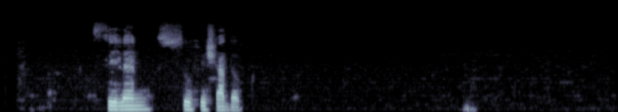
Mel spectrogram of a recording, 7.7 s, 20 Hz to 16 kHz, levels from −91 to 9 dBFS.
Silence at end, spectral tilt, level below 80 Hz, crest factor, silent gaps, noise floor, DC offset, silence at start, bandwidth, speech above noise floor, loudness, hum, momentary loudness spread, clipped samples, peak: 1.85 s; -8.5 dB/octave; -60 dBFS; 22 dB; none; -78 dBFS; under 0.1%; 1.35 s; 6.6 kHz; 59 dB; -19 LUFS; 50 Hz at -65 dBFS; 12 LU; under 0.1%; -2 dBFS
